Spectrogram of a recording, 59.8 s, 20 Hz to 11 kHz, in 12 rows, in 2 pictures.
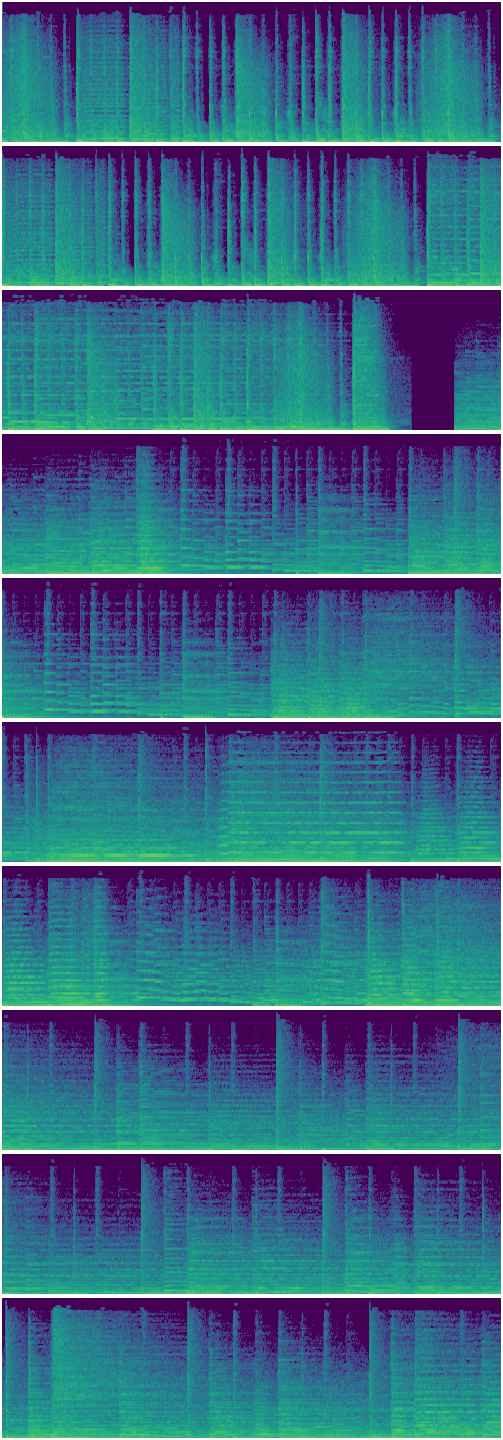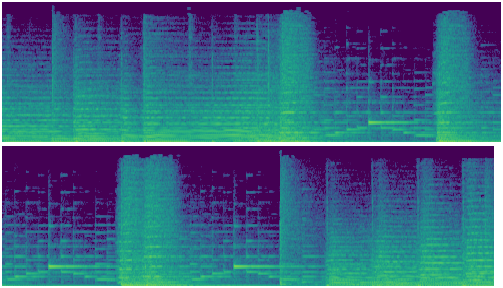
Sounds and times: Music: 0.0s - 59.8s.

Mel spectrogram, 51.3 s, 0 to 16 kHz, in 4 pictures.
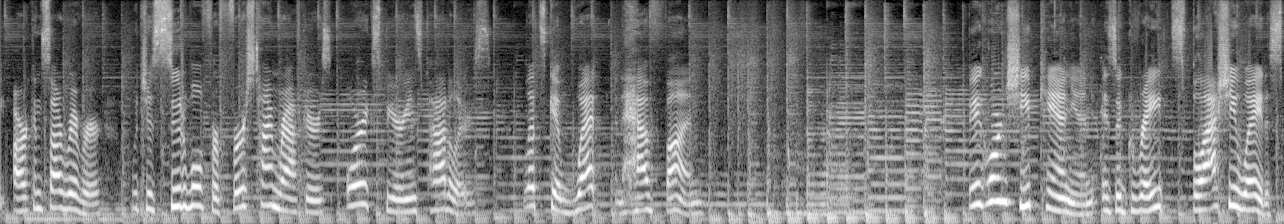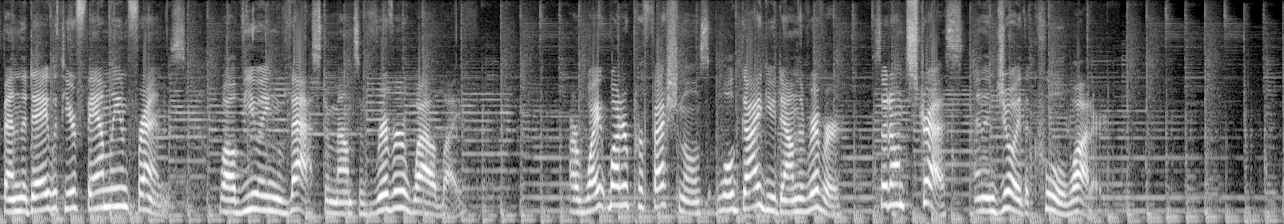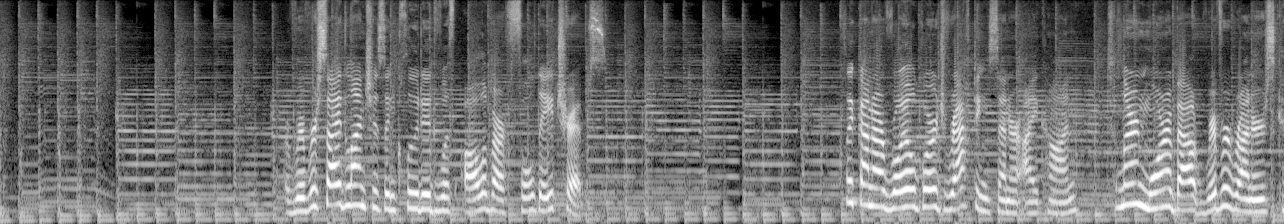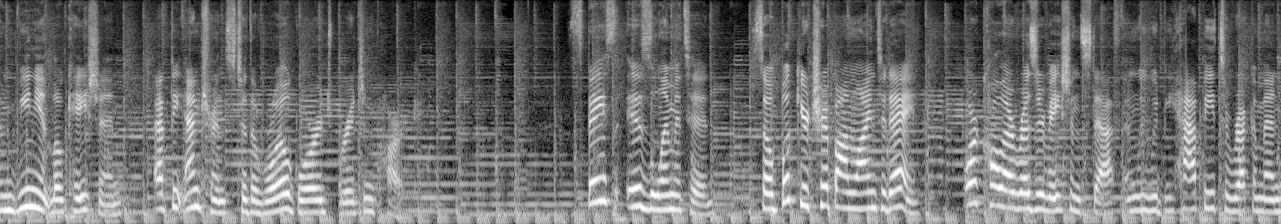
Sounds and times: Speech: 0.0s - 7.0s, 9.7s - 17.5s, 18.5s - 23.9s, 28.6s - 31.8s, 34.1s - 42.6s, 44.3s - 51.3s
Music: 0.0s - 51.3s.

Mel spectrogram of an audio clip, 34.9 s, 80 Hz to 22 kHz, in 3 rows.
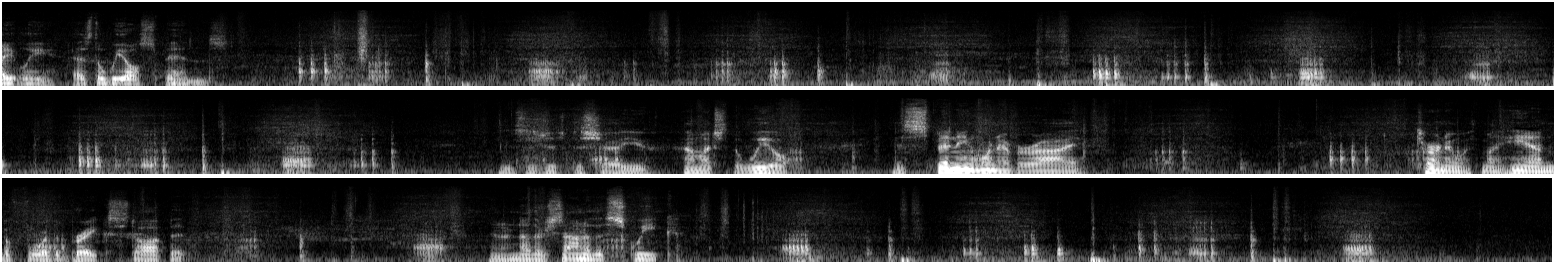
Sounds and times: Ratchet, pawl: 3.7s - 14.6s, 15.5s - 25.6s, 26.2s - 28.1s, 28.8s - 34.0s.

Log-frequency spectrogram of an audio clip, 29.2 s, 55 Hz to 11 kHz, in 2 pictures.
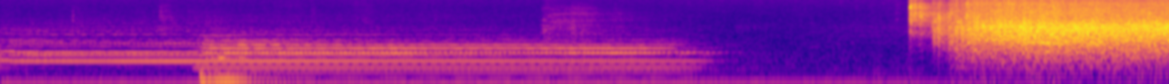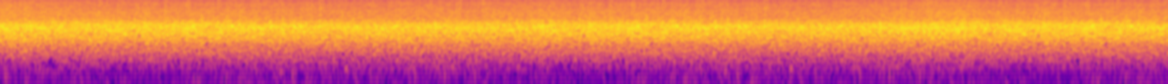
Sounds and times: Orchestra: 0.0s - 9.1s, 11.4s - 29.2s.

